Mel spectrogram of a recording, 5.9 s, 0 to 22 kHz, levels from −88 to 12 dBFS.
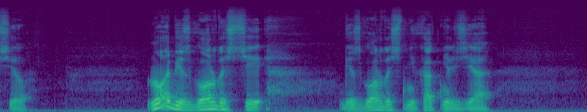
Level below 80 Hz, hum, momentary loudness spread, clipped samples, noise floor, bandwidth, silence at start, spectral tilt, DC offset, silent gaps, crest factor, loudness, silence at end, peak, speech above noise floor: -48 dBFS; none; 15 LU; under 0.1%; -56 dBFS; 16 kHz; 0 s; -6.5 dB/octave; under 0.1%; none; 22 dB; -25 LUFS; 0.95 s; -6 dBFS; 32 dB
